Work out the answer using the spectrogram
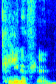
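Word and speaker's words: Cynefin: about this is the canif it's called it's pronounced kanefen c-y-n-e-f-i-n k-n-f-n framework a gentleman named david snowden who was an ibm researcher uh put this out probably maybe 20 years ago if you google kanefen framework snowden like a short 10 minute video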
